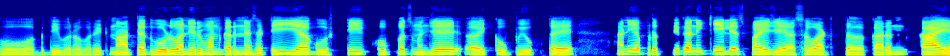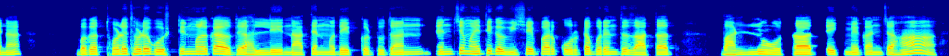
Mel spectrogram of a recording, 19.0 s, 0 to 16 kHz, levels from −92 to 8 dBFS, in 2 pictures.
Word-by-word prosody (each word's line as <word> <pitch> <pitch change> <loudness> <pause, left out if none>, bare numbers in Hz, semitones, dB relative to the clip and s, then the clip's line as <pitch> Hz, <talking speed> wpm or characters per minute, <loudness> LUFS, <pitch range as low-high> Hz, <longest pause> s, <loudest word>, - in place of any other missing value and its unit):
हो, 115 -1 -4 0.2
अगदी 115 +2 -6
बरोबर 110 -1 -6
आहे, 115 - -3
एक 120 - -11
नात्यात 130 +3 +1
गोडवा 145 +2 +5
निर्माण 145 +1 0
करण्यासाठी 140 -2 -1 0.2
या 145 0 +6
गोष्टी 135 +3 -2
खूपच 145 +1 -2
म्हणजे 145 +1 +2 0.2
अ, - - -4
एक 130 +2 -3
अ, - - +2
उपयुक्त 135 +2 -4
आहे 125 -1 +3 0.5
आणि 150 +3 -2
या 180 - +3
प्रत्येकाने 175 +2 0
केल्याच 155 -1 +2
पाहिजे, 140 -2 +3
असं 120 +4 -2
वाटतं. 120 -1 -2
कारण 130 +3 -1 0.2
काय 140 +1 +7
आहे 135 -2 +3
ना, 125 +3 -2 0.6
बघा 135 +2 +2
थोड्या-थोड्या 155 +2 +3
गोष्टींमुळे 155 +2 0
काय 160 -2 +7
होतं. 135 0 +2
हल्ली 125 +2 0
नात्यांमध्ये 130 +1 -2
एक 130 - -4
कटुता 130 +1 -2
आणि 140 +2 -3
त्यांचे 150 +4 -1
माहिती 165 +1 0
आहे - - -3
का, - - 0
विषय 135 +3 -1
फार 150 -1 +1
कोर्टापर्यंत 140 +1 -1
जातात, 125 +2 +1 0.5
भांडणं 130 +4 -1
होतात 135 +1 +2
एकमेकांच्या 130 0 -2
हां, 145 - +1
140 Hz, 160 wpm, -23 LUFS, 130-150 Hz, 0.6 s, काय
